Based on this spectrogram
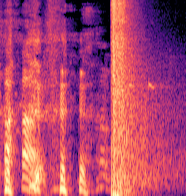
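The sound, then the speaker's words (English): A voice makes four quick, punchy 'blam' bursts imitating shots fired indiscriminately into a crowd, then one loud, sharp gunshot cracks out and its echo rings away slowly. “And with some blam-blams, Greg starts firing indiscriminately into the crowd.”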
